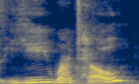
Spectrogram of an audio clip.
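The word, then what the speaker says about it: Yeratel: So the way you pronounce this angel's name is ye ratel.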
